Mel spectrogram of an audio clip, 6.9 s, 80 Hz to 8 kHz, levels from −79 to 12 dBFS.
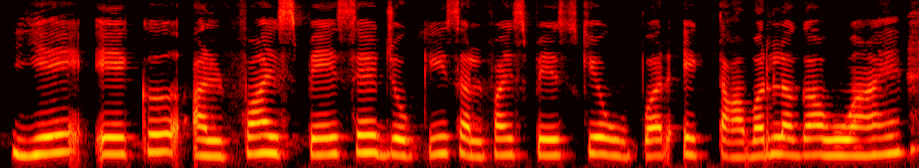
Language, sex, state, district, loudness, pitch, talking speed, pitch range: Hindi, female, Maharashtra, Pune, -23 LUFS, 250 Hz, 115 wpm, 240-260 Hz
